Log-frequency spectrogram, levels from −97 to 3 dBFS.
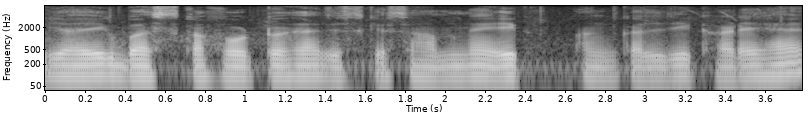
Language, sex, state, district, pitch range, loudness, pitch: Hindi, male, Jharkhand, Deoghar, 90-95 Hz, -20 LUFS, 95 Hz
